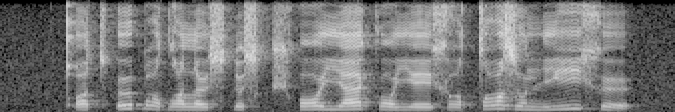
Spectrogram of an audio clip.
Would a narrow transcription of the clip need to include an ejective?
yes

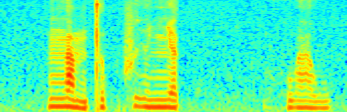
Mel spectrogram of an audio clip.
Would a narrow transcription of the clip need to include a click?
no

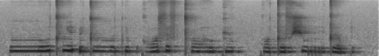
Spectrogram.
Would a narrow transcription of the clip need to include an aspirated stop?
yes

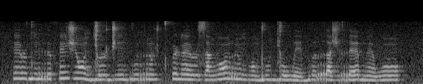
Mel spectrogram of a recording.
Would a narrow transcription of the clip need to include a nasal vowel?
yes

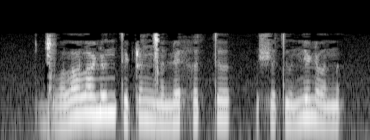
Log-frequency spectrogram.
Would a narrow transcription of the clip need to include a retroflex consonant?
yes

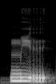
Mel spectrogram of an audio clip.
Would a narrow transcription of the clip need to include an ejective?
no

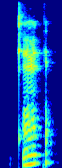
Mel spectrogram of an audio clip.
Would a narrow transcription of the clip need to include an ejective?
yes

